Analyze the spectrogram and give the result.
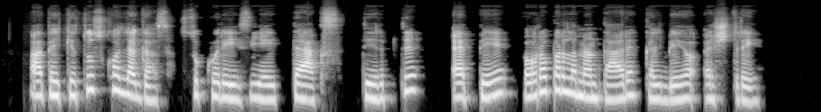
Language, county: Lithuanian, Klaipėda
